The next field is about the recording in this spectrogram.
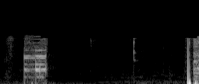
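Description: Telephone keypad tones beep while a number is dialed into an automated phone line: a few short, uneven electronic bursts separated by silence, the last one loudest.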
